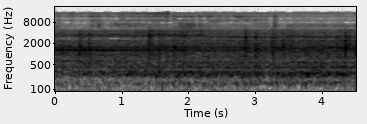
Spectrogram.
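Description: Freight cars rolling past: steady wheel-on-rail rumble with scattered clicks from the wheels.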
